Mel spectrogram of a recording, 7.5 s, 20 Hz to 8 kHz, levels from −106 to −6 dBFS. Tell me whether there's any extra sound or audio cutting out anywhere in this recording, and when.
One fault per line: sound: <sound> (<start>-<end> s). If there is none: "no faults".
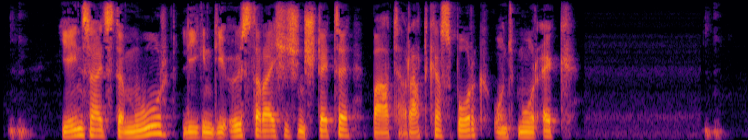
no faults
